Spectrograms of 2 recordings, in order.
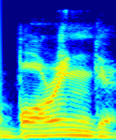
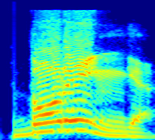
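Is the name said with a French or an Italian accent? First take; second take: French; Italian. First: The name is said with a French accent. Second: The name is said with an Italian accent. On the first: "if we give it a little bit of a French flair, like a Boring" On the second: "or Italian"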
